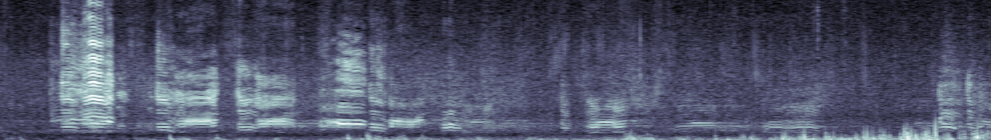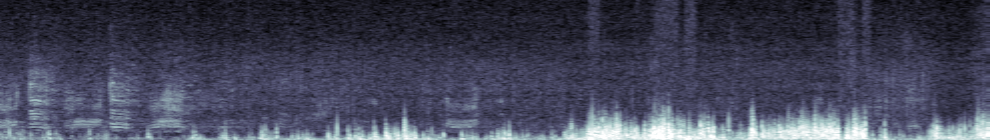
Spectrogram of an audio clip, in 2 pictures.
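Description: A flock of greylag geese honking, the calls densest in the first few seconds. Under them a low rushing noise builds up and is loudest near the end.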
